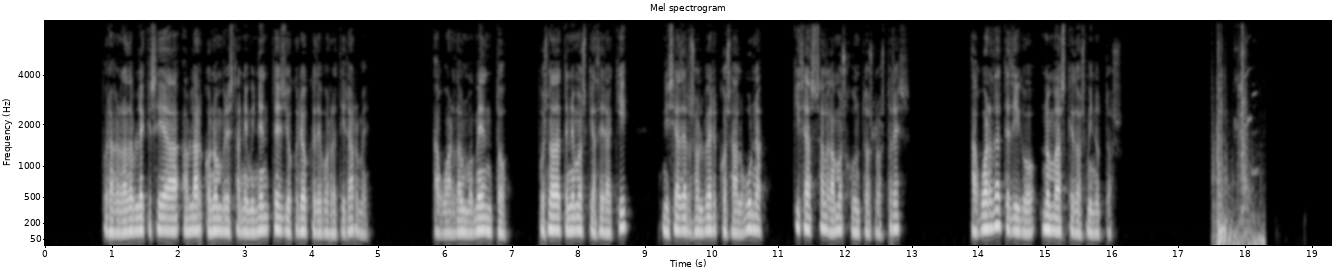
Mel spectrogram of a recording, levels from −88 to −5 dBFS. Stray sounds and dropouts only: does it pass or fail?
fail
